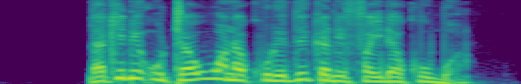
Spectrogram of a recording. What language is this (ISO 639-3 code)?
swa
